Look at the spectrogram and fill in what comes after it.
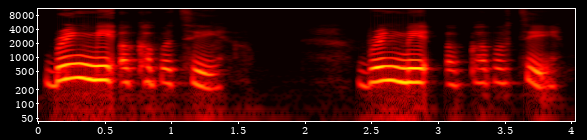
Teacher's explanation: we pronounce the NG, but we don't add the G sound at the end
